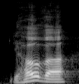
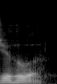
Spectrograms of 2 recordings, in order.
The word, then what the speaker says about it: Yahuwah: You go ask any secular Jew in Israel how to pronounce those letters, and they will tell you Yahuwah. Jehovah is another way with the Vav in it, which is a Yiddish sound. The correct way is Yahuwah.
